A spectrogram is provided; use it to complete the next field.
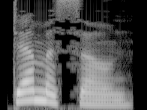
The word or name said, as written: demasone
